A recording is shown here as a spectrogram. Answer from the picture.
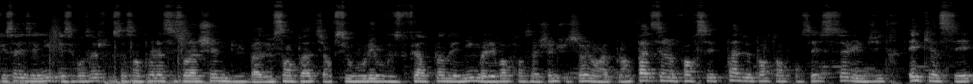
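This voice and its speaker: Very fast, fairly high-pitched male speech with hardly any pauses, ordinary pitch variation and noticeable background noise. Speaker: YouTuber. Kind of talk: casual vlog commentary. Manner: animated.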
